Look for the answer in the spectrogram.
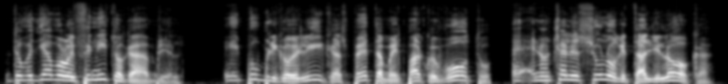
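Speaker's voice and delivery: put-on a flustered old aunt yelling for help; loud, rushed, wringing-hands panic; frantic shouting. A narrator's reading. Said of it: "gridò".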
